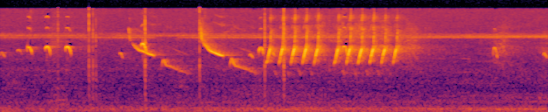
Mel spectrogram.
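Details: Wild young chicks with their mother hen in Hawaii: thin, high peeps and downward-slurred whistles, then a quick run of rapid repeated chirps, over a steady low rumble and a faint constant high tone.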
